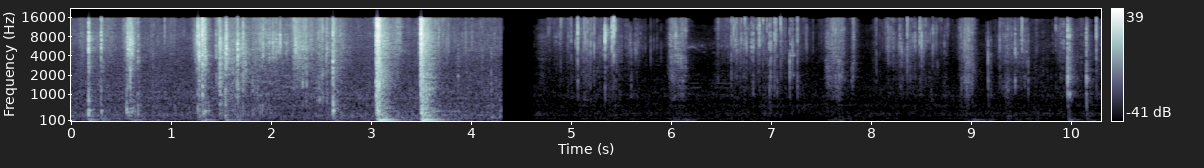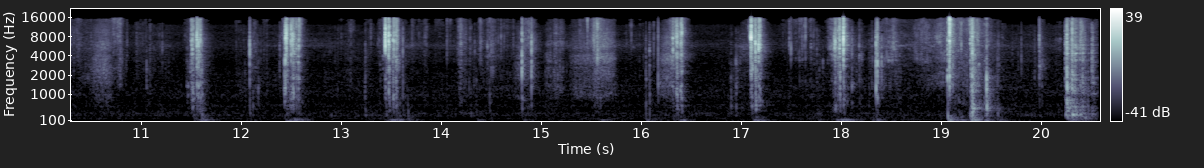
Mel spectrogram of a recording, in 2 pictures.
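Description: Soft slime squelches and crackles as fingers press and squeeze it.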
